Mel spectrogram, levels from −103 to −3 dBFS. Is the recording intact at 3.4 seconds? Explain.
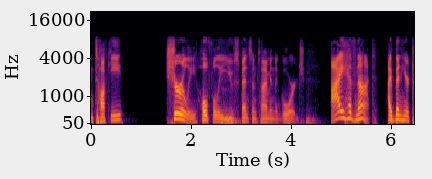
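Yes, at 3.4 seconds the speech is intact, carried through the Opus call path with only its ordinary coding and a band limit near 8 kHz.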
